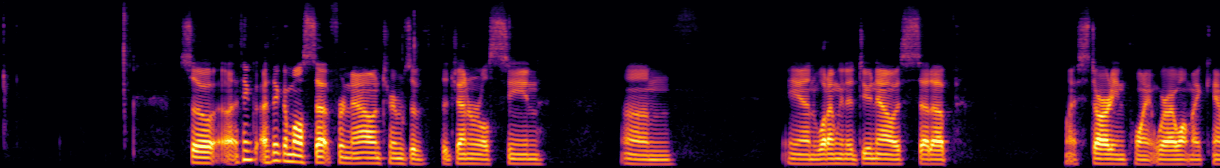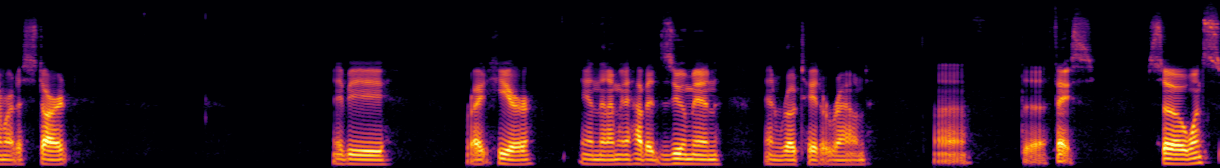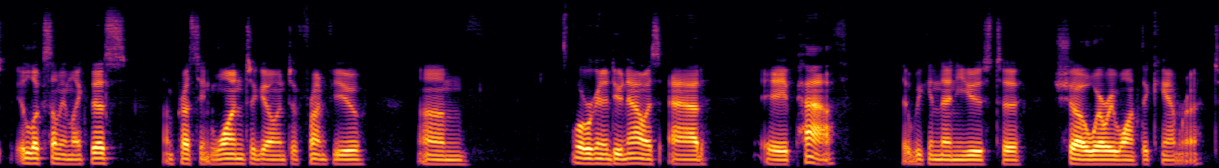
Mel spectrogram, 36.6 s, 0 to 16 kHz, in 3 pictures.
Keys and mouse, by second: 0.0 Escape, 3.9 KP_0, 9.9-12.1 middle drag, 25.5 KP_1.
